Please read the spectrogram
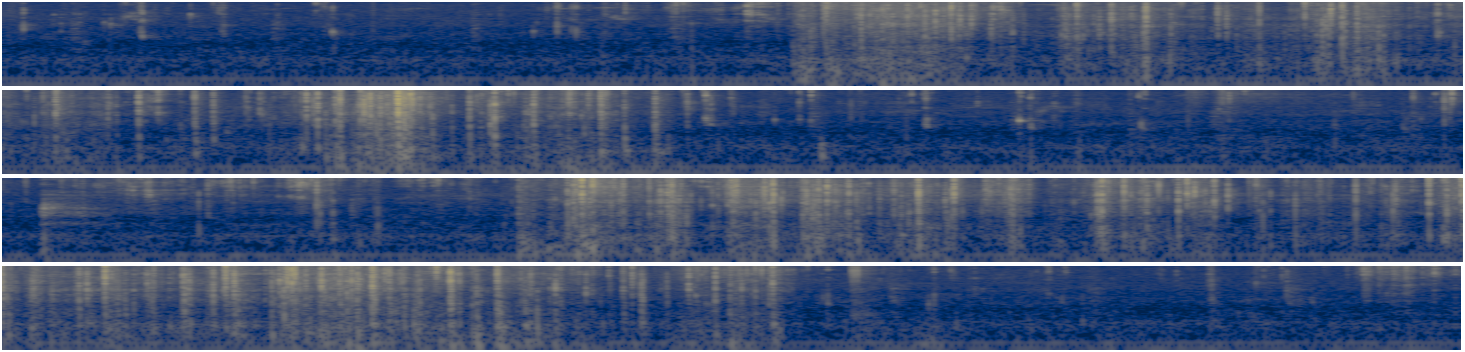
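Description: A plastic snack bag crinkling and crunching as it is handled close by, in bursts a few seconds in, again about nine seconds in, and through much of the second half.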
